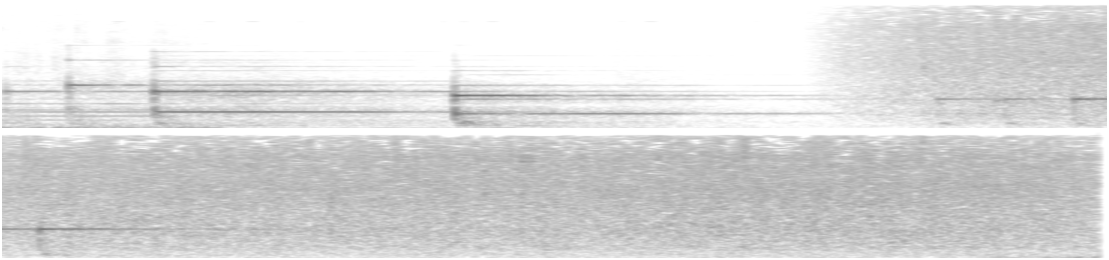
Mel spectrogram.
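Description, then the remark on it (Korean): A few soft bell-like tones ring and fade, then a steady, dense hiss of heavy pouring rain swells in and continues loudly to the end, with no voices. “그리고 얼마 뒤 주룩주룩 비가 오던 날 엄마 청개구리는 세상을 떠나고야 말았지요.”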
